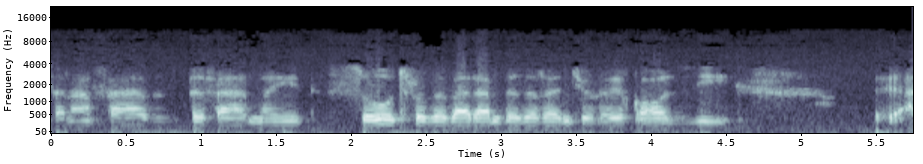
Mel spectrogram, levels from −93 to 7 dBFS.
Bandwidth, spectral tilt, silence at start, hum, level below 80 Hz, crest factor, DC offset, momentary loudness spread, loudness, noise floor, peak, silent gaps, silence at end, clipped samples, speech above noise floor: 9.8 kHz; -5.5 dB/octave; 0 s; none; -44 dBFS; 14 dB; under 0.1%; 16 LU; -14 LUFS; -36 dBFS; 0 dBFS; none; 0 s; under 0.1%; 22 dB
